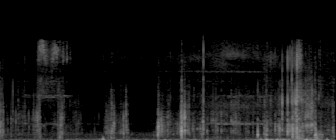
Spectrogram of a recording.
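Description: Footsteps and scattered knocks close to a phone microphone lying on the ground, as a person walks up to it and moves about beside it. Heavier low thumps come about a second in and again near the end.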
